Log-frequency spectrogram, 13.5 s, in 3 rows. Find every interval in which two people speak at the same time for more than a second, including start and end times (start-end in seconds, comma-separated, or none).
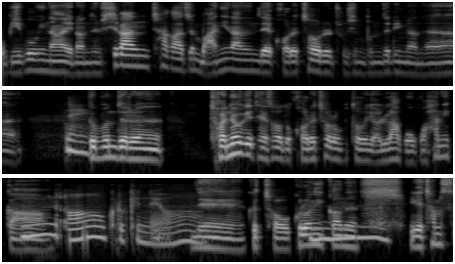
none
